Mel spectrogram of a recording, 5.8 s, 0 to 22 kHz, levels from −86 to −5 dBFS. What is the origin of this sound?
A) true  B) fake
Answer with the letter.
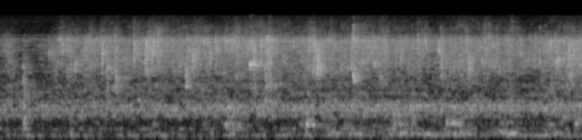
A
